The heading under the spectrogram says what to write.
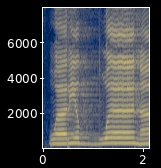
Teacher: Huruf ra dibunyikan secara tarqiq karena ra-nya ini berbaris kasrah, maka dibacanya tipis. Warid wa mad tabi'i dhahiri karena ada alif didahului fathah, maka panjang huruf wawnya 2 harokat. Waridwana. Nah, jika berhenti hukumnya mad iwad karena ada baris tanwin fathah yang kita wakafkan.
